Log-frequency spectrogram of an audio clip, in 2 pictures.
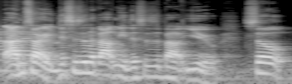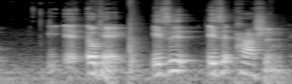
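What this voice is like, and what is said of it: American accent. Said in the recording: “my American accent. Everyone says that.”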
